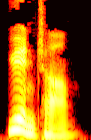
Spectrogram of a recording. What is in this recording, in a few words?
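Chinese, vocabulary; hsk2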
